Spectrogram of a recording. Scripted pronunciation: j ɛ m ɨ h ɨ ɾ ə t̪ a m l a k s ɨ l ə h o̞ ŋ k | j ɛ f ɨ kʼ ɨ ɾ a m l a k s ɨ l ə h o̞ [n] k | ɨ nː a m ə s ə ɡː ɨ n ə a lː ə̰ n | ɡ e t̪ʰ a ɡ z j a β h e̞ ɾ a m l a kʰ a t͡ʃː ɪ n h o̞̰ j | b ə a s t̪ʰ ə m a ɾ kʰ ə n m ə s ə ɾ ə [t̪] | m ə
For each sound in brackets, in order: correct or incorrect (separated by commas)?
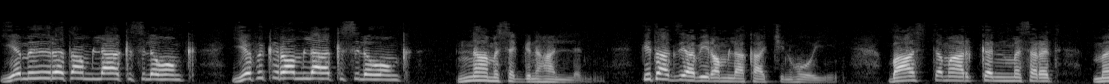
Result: incorrect, correct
